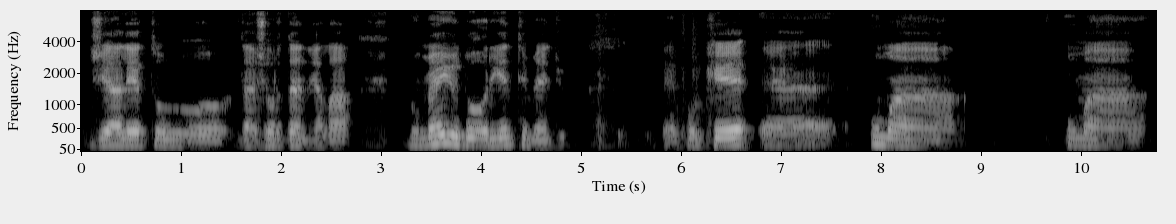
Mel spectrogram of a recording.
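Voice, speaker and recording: Slow, deliberate man teaching a lesson. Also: medium pitch. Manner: slow, deliberate, repeats words for emphasis. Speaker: Arabic teacher. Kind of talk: language lesson.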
